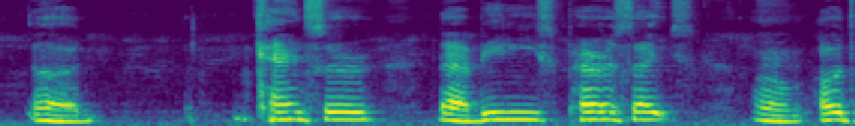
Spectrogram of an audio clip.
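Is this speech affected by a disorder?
Yes: cerebral palsy.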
